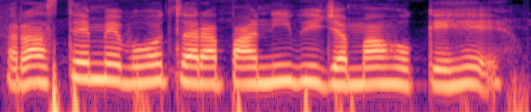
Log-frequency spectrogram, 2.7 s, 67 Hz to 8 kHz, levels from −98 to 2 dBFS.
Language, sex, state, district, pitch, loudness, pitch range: Hindi, female, Arunachal Pradesh, Papum Pare, 230 Hz, -12 LUFS, 225-245 Hz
